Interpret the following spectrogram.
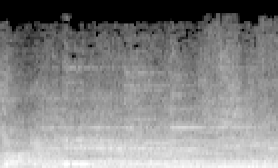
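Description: A man singing into a microphone to his own strummed acoustic guitar.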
